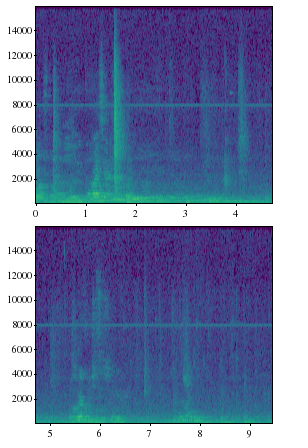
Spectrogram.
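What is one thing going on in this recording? Young boys talk casually with one another in a room.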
